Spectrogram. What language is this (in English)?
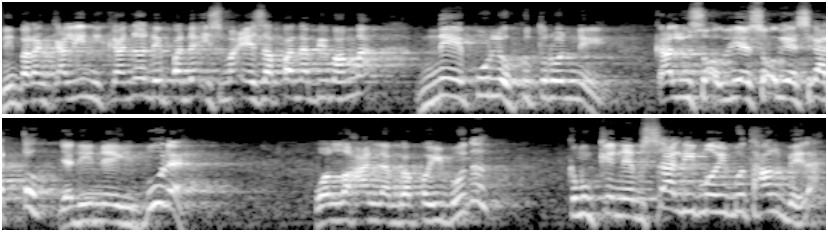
Malay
